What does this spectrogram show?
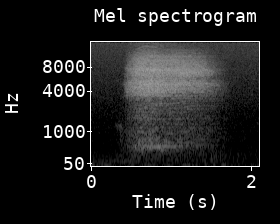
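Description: A single long, deep inhale through the nose, an airy rush of breath that swells and holds steady for about a second before fading, with no talking.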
